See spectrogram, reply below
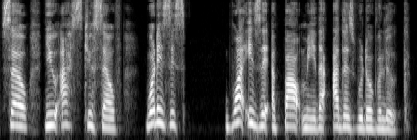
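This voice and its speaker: A woman's voice: mid-range voice, moderate pace, fairly bright tone, dry recording. A woman from Zambia, a leadership coach, answering interview questions in a reflective way with everyday examples.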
